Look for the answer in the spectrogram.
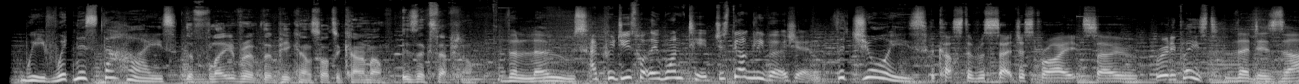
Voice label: trail, voice over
